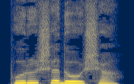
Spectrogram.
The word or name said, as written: ಪುರುಷದೋಷ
